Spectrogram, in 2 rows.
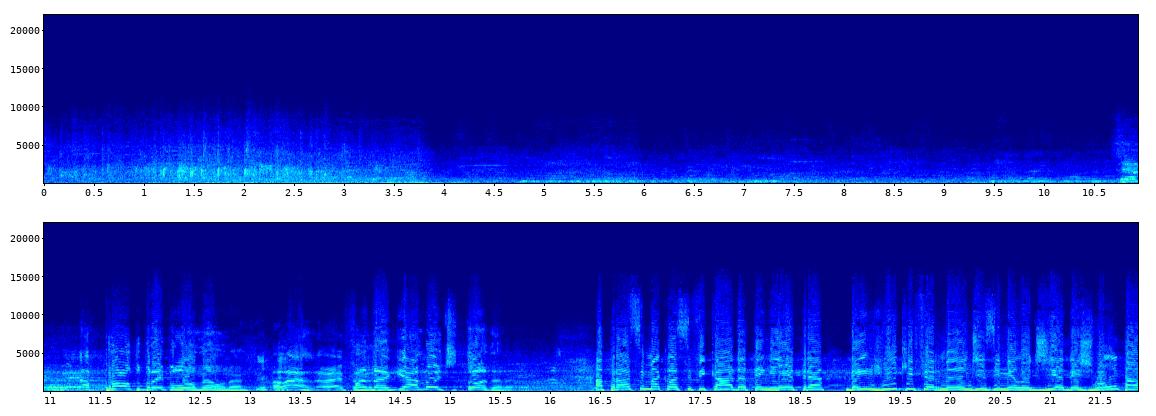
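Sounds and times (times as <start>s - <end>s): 
crowd applause: 0.0s - 3.9s
faint voices murmuring: 0.0s - 11.7s, 12.6s - 16.6s
speech: 12.2s - 21.8s.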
